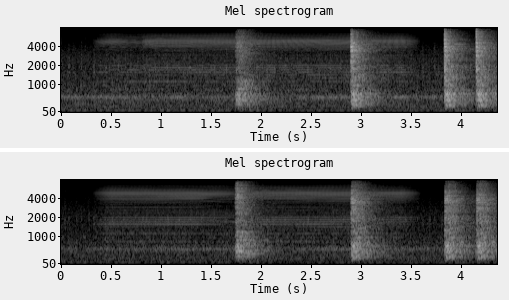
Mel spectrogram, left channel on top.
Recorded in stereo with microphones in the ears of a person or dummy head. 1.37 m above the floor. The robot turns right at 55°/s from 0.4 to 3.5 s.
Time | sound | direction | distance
1.7 | a gunshot | 20° right (ahead or behind) | 1.1 m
